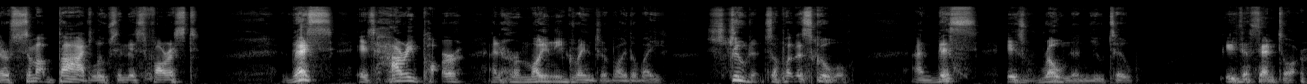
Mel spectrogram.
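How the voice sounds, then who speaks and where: In a put-on character voice with a West Country accent, a man sounds raspy and gruff at a medium pitch, swinging very widely in pitch and leaving long, frequent pauses. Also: fairly slow pace. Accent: rural West Country dialect. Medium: read story. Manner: gruff, plain-spoken.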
